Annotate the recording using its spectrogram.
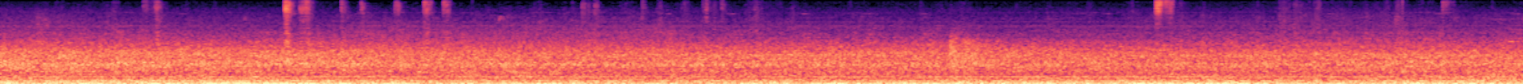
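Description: A dog's paws pad softly across grass and sand.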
